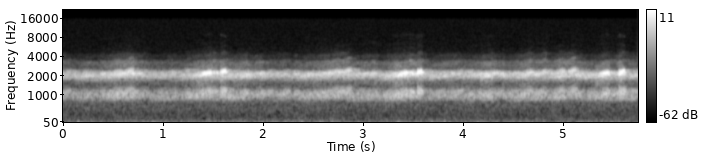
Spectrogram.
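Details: Many frogs calling together in a spring wetland, recorded live with no looping: an unbroken croaking drone, with sharper, brighter notes standing out roughly every two seconds above the massed chorus.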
